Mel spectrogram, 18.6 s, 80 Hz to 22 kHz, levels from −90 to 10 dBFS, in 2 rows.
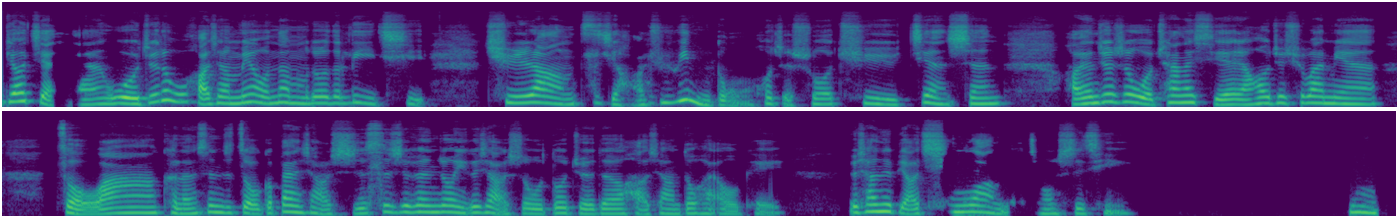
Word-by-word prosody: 较 295 +2 +6
简 310 - +1 0.2
单， 195 +3 -2
我 220 -2 +8
觉 250 +6 -2
得 350 - +4
我 285 -2 -1
好 260 - +3
像 230 +2 0
没 235 +4 +2
有 265 -4 +1
那 255 +3 +1
么 230 -2 -1
多 235 +1 +1
的 230 - -2
力 230 -2 -5
气 - - -6 0.4
去 245 -2 -1
让 235 -7 +3
自 230 +3 -9
己 195 -4 -3
好 175 - -11
像 175 - -6
去 235 +6 -5
运 285 - +3
动， 175 +4 -7
或 215 +5 -4
者 210 - -8
说 200 -1 -4
去 205 -3 -4
健 200 +4 -1
身。 215 +2 0 0.4
好 195 - +1
像 230 +3 +5
就 285 +3 +2
是 280 +1 0
我 225 -7 +5
穿 255 +7 +1
了 260 - +4
鞋， 190 -8 +1
然 185 0 +1
后 225 - +2
就 235 +1 0
去 240 +2 -6
外 245 -1 +3
面 205 -3 0 0.4
走 80 0 +3
啊， 210 +2 +2
可 210 -2 -3
能 180 +1 0
甚 235 +2 0
至 210 - -1
走 195 -4 +1
个 200 - -2
半 240 -1 +2
小 200 -6 -4
时、 170 +3 -3
40 235 +3 -1
分 235 0 +2
钟、 235 -2 +2
1 - - -1
个 220 - +2
小 215 -3 -1
时 185 +1 -5
我 175 -1 0
都 200 +2 -1
觉 180 -3 -2
得 180 0 -1
好 160 - -6
像 175 0 -5
都 185 +2 -2
还 180 -1 -5
okay， 90 - -8 0.4
就 220 - +3
相 255 +4 +4
对 260 - +6
比 200 - -2
较 170 - +1
轻 240 +6 -1
量 235 -5 +1
的 - - -6
这 - - -13
种 180 - -4
事 180 0 -5
情。 195 +2 -9 1.4
嗯。 230 -3 +2
215 Hz, 280 characters per minute, -24 LUFS, 190-240 Hz, 1.4 s, 我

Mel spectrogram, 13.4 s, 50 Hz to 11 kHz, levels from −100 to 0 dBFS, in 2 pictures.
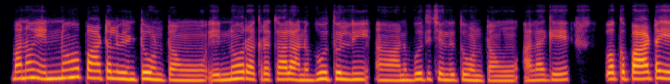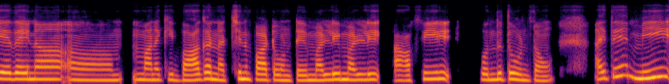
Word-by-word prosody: మనం 280 +3 +2
ఎన్నో 270 +3 +2 0.2
పాటలు 280 -2 +1
వింటూ 245 +1 +3
ఉంటాము. 200 -2 -3 0.2
ఎన్నో 220 +4 +2
రకరకాల 230 0 -1
అనుభూతుల్ని 235 +2 +1 0.2
ఆహ్, 200 - -4
అనుభూతి 225 +4 -1
చెందుతూ 210 -1 -2
ఉంటాము. 185 -1 -5 0.2
అలాగే, 210 +2 -4 0.5
ఒక 250 - -4
పాట 255 +1 +6 0.2
ఏదైనా 240 0 +3 0.3
ఆహ్, 205 -1 -3
హ్మ్ 205 - -4 0.3
మనకి 215 0 -3
బాగా 215 +5 +2
నచ్చిన 245 +5 +1
పాట 215 -1 +1
ఉంటే, 195 0 -3
మళ్ళీ 215 +3 +2
మళ్ళీ 220 +1 0 0.3
ఆ - - -6 0.2
ఫీల్ 250 +1 +2 0.4
పొందుతూ 230 +2 +1
ఉంటాం. 195 -2 -4 0.5
అయితే, 270 +7 -1 0.2
మీ, 280 +3 +7
220 Hz, 140 wpm, -21 LUFS, 205-250 Hz, 0.5 s, మీ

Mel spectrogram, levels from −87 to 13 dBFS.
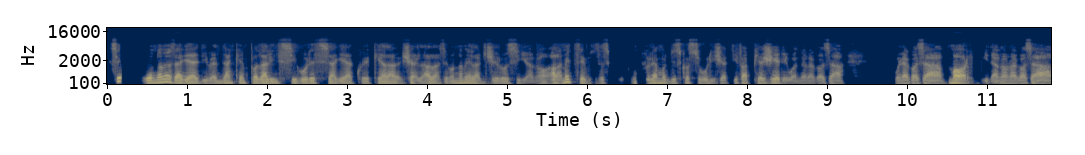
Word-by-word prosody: Secondo 160 - +4
me 210 -1 +7
sai 150 -5 +6
che 120 0 +5
è - - +1
dipende 110 +4 -3
anche 155 +1 -1
un - - -2
po' 135 - +1
dall'insicurezza 120 0 +1
che 110 +1 -1
ha 110 0 -2
que 115 0 -6
che 115 - -4
ha - - +3
la 115 +3 +1
cioè 110 - -2
la 110 +3 -2
la 120 -2 +1
secondo 120 +7 -4
me 160 - +1
la 120 -5 0
gelosia 110 -2 -6
no? 115 +5 -7
Allora 120 0 +1
mentre 185 -10 +2
m - - -14
s 110 +2 -12 0.2
concludiamo 140 +2 -2
il 130 - -4
discorso 120 0 -5
co 115 - -2
Licia, 100 -4 -6
ti 115 - -9
fa 120 -1 0
piacere 120 -2 0
quando 100 0 -9
è - - -10
una 100 0 -10
cosa 100 0 -5 0.6
una 105 +1 -2
cosa 100 -2 0
morbida, 100 -6 +4
no, 110 - -3
una 105 0 -3
cosa 105 -1 0
115 Hz, 235 wpm, -25 LUFS, 105-125 Hz, 0.6 s, me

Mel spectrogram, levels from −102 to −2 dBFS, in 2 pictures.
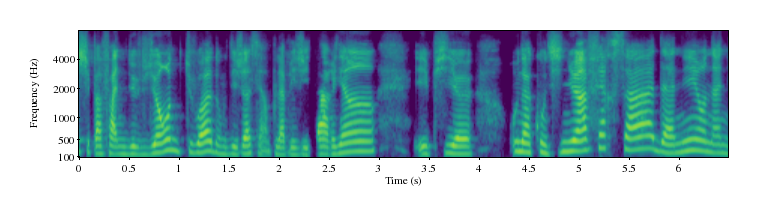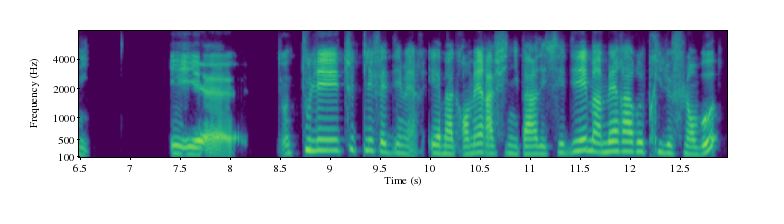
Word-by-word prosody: suis 225 -3 +1
pas 175 0 0
fan 170 -2 +1
de 170 - -2
viande, 200 +9 +1
tu 210 -3 -9
vois, 210 +3 +4
donc 180 -5 -8
déjà, 170 +1 0
c'est 180 - -9
un - - -9
plat 155 -2 -3
végétarien. 170 +9 +1 0.4
Et 170 -1 -4
puis, 185 -1 -1
heu, 170 -1 +4 0.4
on 225 0 -1
a 210 -2 +4
continué 210 +4 +2
à 235 +2 +9
faire 300 +3 -3
ça 280 +1 +3
d'année 220 +3 0
en 235 -3 -1
année 185 -7 -5 0.8
et 170 -3 0
heu, - - 0 0.5
donc 190 - -10
tous 260 - +1
les 245 0 +4
toutes 260 0 -8
les 250 - -3
fêtes 215 -3 -3
des 195 - -7
mères. 175 - -9
Et 190 - -1
ma 175 -2 -2
grand-mère 180 +4 0
a - - +2
fini 180 -3 -7
par 170 0 0
décéder, 200 +8 0
ma 220 -4 +1
mère 230 +2 0
a 225 - +4
repris 220 0 -5
le 190 - -5
flambeau. 175 - -1
200 Hz, 220 wpm, -25 LUFS, 175-230 Hz, 0.8 s, à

